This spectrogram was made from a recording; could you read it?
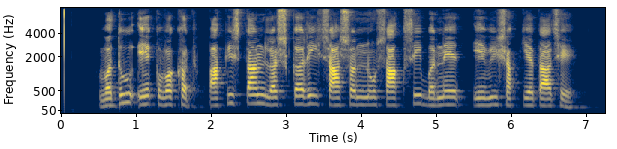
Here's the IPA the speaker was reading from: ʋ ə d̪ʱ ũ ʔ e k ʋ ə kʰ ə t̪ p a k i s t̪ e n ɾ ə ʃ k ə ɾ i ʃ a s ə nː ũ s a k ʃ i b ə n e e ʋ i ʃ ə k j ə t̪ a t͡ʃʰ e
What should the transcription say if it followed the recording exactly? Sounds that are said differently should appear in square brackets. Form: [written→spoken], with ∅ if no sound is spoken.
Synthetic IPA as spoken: ʋ ə d̪ʱ [ũ→u] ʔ e k ʋ ə kʰ ə t̪ p a k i s t̪ [e→a] n [ɾ→l] ə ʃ k ə ɾ i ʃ a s ə nː ũ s a k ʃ i b ə n e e ʋ i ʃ ə k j ə t̪ a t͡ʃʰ e

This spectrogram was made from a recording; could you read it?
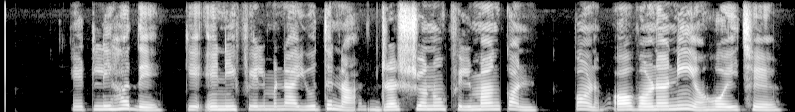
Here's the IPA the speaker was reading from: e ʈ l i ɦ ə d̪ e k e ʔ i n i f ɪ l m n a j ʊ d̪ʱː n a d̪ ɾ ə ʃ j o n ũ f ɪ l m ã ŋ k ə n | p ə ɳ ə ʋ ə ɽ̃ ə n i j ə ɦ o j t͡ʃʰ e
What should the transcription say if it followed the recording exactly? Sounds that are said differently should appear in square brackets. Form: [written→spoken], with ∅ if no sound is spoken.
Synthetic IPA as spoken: e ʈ l i ɦ ə d̪ e k e ʔ [i→e] n i f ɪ l m n a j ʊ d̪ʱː n a d̪ ɾ ə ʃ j o n ũ f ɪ l m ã ŋ k ə n | p ə ɳ ə ʋ ə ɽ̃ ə n i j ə ɦ o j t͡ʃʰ e

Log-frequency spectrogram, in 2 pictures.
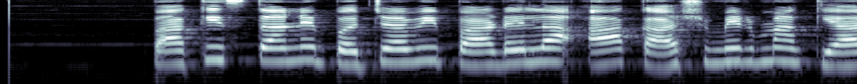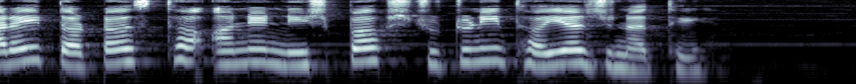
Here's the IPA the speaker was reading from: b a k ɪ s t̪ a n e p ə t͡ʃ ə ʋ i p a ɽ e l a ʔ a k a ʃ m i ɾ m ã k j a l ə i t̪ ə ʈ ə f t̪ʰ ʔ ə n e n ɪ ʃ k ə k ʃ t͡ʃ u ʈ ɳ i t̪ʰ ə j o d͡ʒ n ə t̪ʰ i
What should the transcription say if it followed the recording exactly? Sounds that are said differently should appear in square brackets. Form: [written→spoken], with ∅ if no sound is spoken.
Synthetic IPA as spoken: [b→p] a k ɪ s t̪ a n e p ə t͡ʃ [ə→a] ʋ i p a ɽ e l a ʔ a k a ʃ m i ɾ m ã k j a [l→ɾ] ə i t̪ ə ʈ ə [f→s] t̪ʰ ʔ ə n e n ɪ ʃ [k→p] ə k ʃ t͡ʃ u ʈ ɳ i t̪ʰ ə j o d͡ʒ n ə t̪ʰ i

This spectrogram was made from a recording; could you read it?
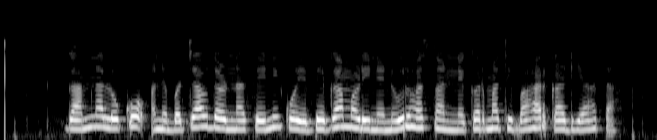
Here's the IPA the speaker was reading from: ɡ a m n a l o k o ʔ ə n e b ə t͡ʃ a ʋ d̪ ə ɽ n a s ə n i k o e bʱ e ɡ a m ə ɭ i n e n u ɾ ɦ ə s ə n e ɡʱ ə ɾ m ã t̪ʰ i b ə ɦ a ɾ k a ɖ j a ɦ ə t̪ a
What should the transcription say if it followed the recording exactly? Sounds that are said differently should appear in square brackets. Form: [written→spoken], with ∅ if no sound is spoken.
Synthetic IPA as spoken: ɡ a m n a l o k o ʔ ə n e b ə t͡ʃ a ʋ d̪ ə ɽ n a s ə n i k o e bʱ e ɡ a m ə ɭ i n e n u ɾ ɦ ə s ə [n→nː] e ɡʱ ə ɾ m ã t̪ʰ i b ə ɦ a ɾ k a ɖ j a ɦ ə t̪ a

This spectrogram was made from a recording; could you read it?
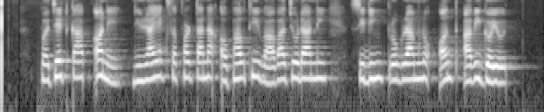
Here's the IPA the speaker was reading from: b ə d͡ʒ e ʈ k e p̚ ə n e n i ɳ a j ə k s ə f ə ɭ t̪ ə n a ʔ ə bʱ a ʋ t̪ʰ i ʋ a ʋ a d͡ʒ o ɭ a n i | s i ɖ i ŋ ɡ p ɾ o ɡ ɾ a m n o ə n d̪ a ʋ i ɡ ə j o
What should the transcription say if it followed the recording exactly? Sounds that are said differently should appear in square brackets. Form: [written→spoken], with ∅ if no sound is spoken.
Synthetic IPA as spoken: b ə d͡ʒ e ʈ k [e→a] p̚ ə n e n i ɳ a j ə k s ə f ə ɭ t̪ [ə→a] n a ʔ ə bʱ a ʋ t̪ʰ i ʋ a ʋ a d͡ʒ o [ɭ→ɽ] a n i | s i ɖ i ŋ ɡ p ɾ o ɡ ɾ a m n o ə n [d̪→t̪] a ʋ i ɡ ə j o

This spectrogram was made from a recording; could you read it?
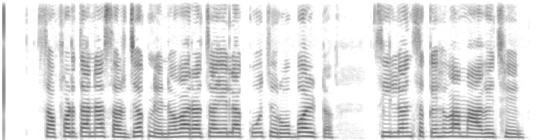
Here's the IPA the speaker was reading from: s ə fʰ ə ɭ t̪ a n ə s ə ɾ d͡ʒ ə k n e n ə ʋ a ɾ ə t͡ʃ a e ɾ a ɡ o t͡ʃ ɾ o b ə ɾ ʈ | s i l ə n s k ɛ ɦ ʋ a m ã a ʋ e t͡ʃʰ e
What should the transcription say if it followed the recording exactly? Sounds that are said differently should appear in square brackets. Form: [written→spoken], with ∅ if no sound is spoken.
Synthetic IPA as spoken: s ə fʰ ə ɭ t̪ a n [ə→a] s ə ɾ d͡ʒ ə k n e n ə ʋ a ɾ ə t͡ʃ a e [ɾ→l] a [ɡ→k] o t͡ʃ ɾ o b ə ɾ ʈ | s i l ə n s k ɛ ɦ ʋ a m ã a ʋ e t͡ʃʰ e

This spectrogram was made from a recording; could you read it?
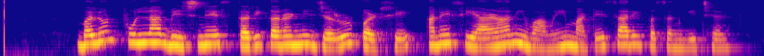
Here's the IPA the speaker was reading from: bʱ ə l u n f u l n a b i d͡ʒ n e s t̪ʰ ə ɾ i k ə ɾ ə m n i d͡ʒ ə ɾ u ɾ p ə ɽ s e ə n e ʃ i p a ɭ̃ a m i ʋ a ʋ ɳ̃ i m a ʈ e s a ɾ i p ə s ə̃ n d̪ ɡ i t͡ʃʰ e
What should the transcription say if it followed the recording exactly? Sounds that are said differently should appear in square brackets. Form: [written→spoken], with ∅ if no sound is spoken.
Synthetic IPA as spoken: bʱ ə l u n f u l n a b i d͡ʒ n e s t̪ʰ ə ɾ i k ə ɾ ə [m→ɳ] n i d͡ʒ ə ɾ u ɾ p ə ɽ [s→ʃ] e ə n e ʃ i [p→∅] a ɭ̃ a [m→n] i ʋ a ʋ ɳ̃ i m a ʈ e s a ɾ i p ə s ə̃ n d̪ ɡ i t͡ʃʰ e

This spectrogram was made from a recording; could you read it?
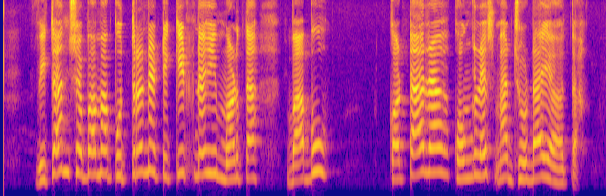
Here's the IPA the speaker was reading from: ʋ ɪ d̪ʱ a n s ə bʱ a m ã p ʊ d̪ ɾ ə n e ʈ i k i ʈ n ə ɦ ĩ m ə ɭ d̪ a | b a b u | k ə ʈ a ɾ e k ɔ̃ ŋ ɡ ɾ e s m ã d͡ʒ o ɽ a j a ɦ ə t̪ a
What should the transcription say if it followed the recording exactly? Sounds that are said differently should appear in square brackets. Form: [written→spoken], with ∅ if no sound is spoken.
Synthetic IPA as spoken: ʋ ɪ d̪ʱ a n s ə bʱ a m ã p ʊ [d̪→t̪] ɾ ə n e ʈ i k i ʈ n ə ɦ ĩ m ə ɭ [d̪→t̪] a | b a b u | k ə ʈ a ɾ [e→a] k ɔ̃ ŋ ɡ ɾ e s m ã d͡ʒ o ɽ a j a ɦ ə t̪ a

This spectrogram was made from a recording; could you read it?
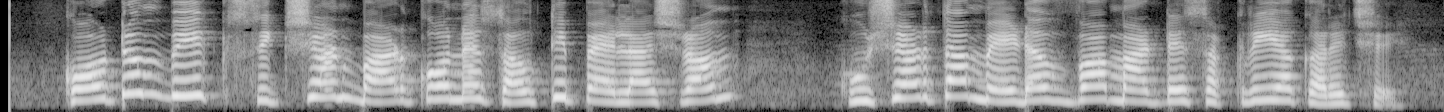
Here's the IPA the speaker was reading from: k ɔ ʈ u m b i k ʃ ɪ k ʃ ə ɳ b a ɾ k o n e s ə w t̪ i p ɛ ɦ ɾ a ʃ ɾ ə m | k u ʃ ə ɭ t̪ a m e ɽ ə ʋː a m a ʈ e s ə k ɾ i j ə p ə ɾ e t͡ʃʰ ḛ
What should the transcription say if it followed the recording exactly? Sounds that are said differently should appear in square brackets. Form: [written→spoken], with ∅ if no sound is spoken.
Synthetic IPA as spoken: k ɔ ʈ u m b i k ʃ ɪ k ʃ ə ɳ b a [ɾ→ɭ] k o n e s ə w t̪ i p ɛ ɦ [ɾ→l] a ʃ ɾ ə m | k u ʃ ə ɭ t̪ a m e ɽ ə ʋː a m a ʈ e s ə k ɾ i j ə [p→k] ə ɾ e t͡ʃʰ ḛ

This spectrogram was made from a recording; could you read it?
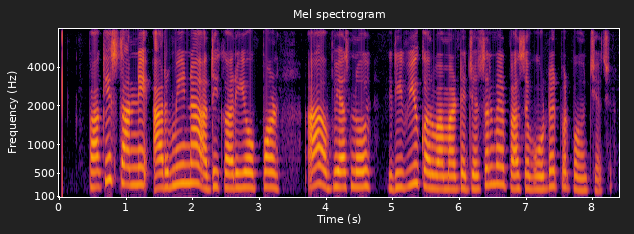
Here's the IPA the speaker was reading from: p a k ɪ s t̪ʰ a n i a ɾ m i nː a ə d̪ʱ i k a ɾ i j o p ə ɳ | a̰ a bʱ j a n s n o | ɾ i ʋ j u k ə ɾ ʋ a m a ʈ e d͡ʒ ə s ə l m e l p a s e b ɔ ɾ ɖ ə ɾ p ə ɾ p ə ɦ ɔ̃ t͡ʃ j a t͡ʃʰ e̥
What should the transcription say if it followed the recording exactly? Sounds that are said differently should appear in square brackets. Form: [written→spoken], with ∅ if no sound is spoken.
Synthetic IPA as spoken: p a k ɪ s [t̪ʰ→t̪] a [n→nː] i a ɾ m i [nː→n] a ə d̪ʱ i k a ɾ i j o p ə ɳ | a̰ [a→ə] bʱ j a [n→∅] s n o | ɾ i ʋ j u k ə ɾ ʋ a m a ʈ e d͡ʒ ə s ə l m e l p a s e b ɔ ɾ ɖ ə ɾ p ə ɾ p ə ɦ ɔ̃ t͡ʃ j a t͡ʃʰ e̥

